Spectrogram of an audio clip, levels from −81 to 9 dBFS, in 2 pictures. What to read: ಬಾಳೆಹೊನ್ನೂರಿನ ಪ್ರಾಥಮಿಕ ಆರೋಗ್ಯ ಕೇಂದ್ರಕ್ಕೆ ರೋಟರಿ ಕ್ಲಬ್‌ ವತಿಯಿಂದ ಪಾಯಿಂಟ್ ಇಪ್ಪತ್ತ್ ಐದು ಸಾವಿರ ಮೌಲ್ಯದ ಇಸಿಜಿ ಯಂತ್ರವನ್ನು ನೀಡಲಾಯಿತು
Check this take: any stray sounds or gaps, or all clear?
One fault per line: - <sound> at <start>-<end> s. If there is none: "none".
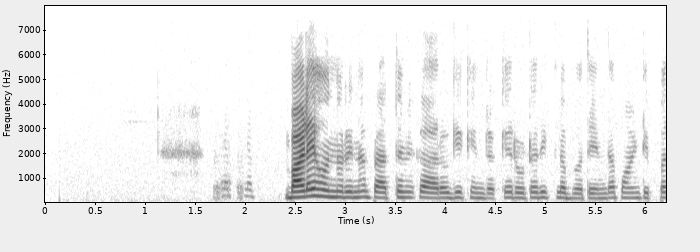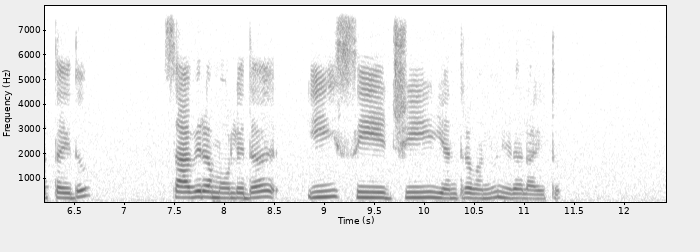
- laugh at 1.7-2.1 s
